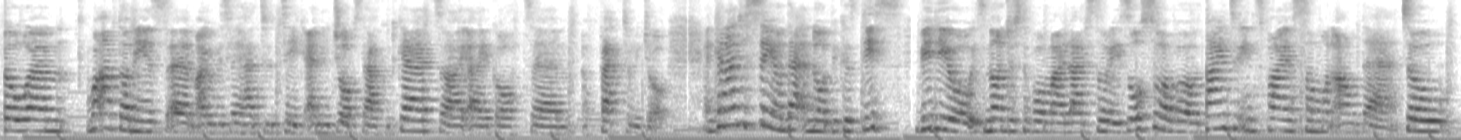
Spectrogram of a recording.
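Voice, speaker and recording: A woman's voice: mid-range voice, normal speed, a bit bright. A woman in her thirties from Hungary with a Hungarian accent, candidly telling her life story as a vlogger with many fillers and restarts. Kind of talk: personal life story to camera. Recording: roomy sound, mic at a distance, faint music.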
